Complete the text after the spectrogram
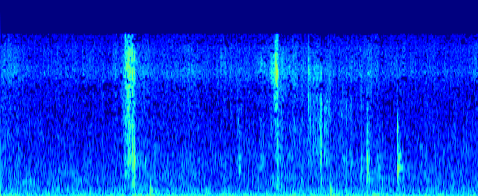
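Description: Paper crinkles and tears in a few short, crisp bursts over a low hiss as a paper cover hiding the brand name is pulled off a pack of cigarettes, revealing the brand Raleigh, with quieter rustles in between. No one speaks.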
